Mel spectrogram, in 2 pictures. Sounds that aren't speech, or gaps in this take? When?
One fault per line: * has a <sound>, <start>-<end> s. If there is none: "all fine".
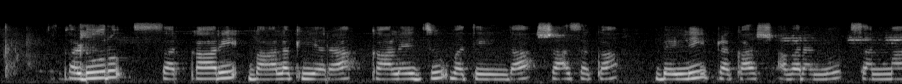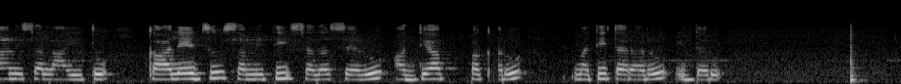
* has a dropout, 13.9-14.0 s
* has a thud, 17.5-17.7 s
